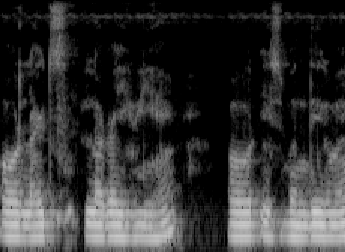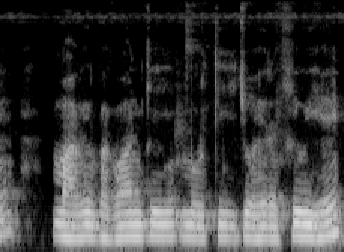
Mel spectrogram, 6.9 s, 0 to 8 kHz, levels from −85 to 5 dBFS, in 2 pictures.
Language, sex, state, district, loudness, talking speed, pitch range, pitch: Hindi, male, Bihar, Bhagalpur, -19 LUFS, 155 wpm, 110-115 Hz, 115 Hz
